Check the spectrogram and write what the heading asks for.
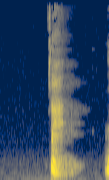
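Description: Silence, then about a second in, a man's single short sigh lasting about half a second.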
